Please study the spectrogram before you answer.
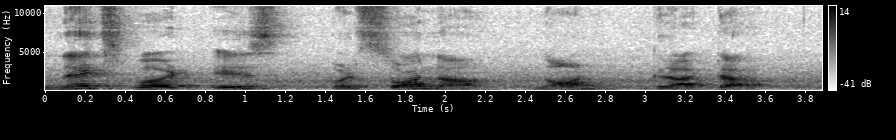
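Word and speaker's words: persona non grata: अ singer par एक्सलस the next word is पसोना नॉन ग्रा spelling is पी ई आर एस ओ एन ए एन ओ एन जी ी आर ए टी ए pronunciation is पसोना नॉन ग्रा इट इज अ Latin word it means अ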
